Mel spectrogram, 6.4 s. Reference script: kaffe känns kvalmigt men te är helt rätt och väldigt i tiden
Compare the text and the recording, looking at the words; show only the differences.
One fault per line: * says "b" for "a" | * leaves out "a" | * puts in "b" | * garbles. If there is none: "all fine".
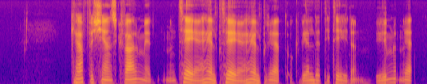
* puts in "te är helt"
* garbles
